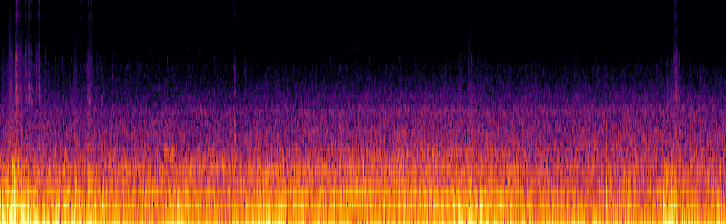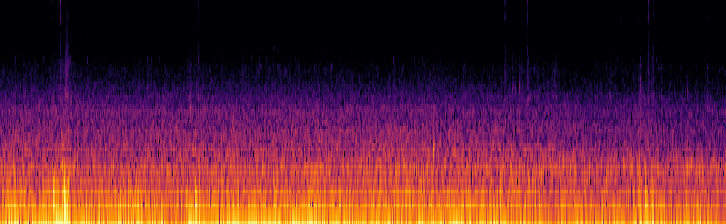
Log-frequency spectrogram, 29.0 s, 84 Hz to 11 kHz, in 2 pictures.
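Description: Road noise inside a moving car's cabin: a steady low rumble of tyres and engine, with a few brief knocks or rattles, the loudest about 16 seconds in.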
